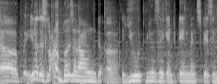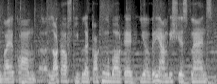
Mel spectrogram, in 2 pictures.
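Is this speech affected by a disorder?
No.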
